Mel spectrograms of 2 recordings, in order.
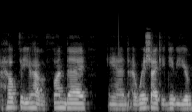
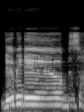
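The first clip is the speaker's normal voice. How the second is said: playful singsong; 6 semitones higher, 8 dB louder, slower than usual. Real, not acted. Teacher playfully calling student name.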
